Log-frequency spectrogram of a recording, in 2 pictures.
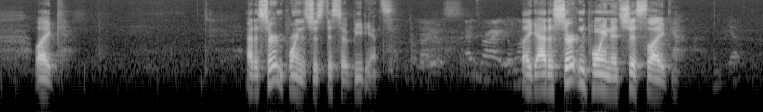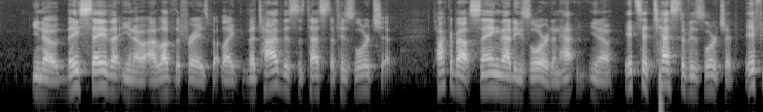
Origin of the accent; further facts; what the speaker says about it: West Virginia, United States; I'm from West Virginia. You know, I like animals.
